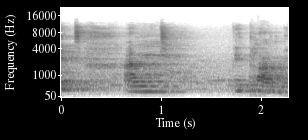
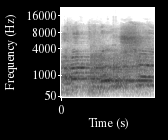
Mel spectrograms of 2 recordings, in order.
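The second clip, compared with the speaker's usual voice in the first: "I've had promotion" called out louder and higher to rouse the crowd; louder announcement; 8 semitones higher, 6 dB louder than usual. Real, not acted. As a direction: call it out again so they cheer. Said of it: "you can do better than that".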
